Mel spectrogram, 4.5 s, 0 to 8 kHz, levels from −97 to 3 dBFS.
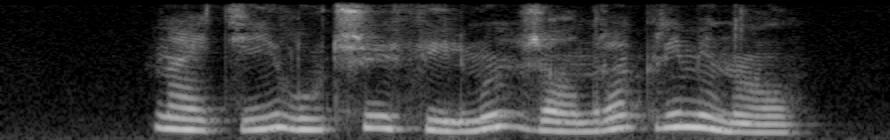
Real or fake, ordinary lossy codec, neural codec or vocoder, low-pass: real; Opus, 64 kbps; none; 7.2 kHz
